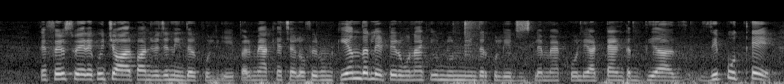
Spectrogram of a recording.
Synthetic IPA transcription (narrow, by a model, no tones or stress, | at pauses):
t̪eːpʰɪɾsʋeːɾeːkoːiːt͡ʃaːɾpə̃ɲt͡ʃʋəd͡ʒẽːnĩnd̪əɾkʰʊlḭeːiːpəɾmɛ̃ːkʰjaːt͡ʃəloːpʰɪɾʊnkeːə̃nd̪əɾleːʈeːɾoːnaːkɪʊnʊnnĩnd̪əɾkʰʊlieːd͡ʒɪsleːmɛ̃ːkʰoːleːaːʈɛ̃ːɳʈd̪ijaːzɪpʊt̪ʰːeː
